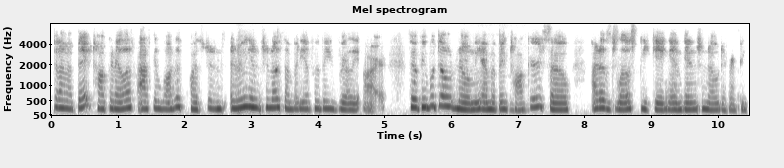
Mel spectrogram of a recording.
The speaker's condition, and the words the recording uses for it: Down syndrome. My mom tells me all the time that I speak fast, so I don't know if I am or not.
